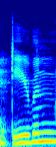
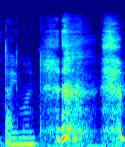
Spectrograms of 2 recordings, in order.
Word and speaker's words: DXMON: They have like a demon concept, so you would think it's called Demon, but no, I think it's DXMON.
